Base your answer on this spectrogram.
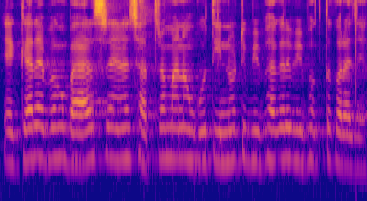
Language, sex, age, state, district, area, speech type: Odia, female, 18-30, Odisha, Jajpur, rural, read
